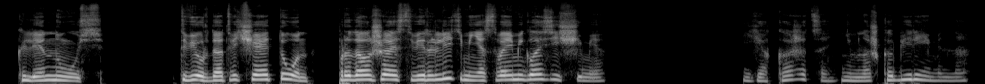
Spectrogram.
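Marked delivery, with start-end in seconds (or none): 7.4-9.7 soft, hushed half-whisper under the breath. First-person narrator reads her own line to Matvey, half-whispered. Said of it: "Шепчу и опуская голову".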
